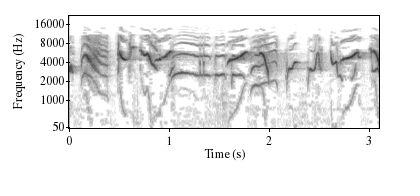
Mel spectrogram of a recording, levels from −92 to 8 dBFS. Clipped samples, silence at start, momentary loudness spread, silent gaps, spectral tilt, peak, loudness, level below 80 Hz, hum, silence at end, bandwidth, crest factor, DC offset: under 0.1%; 0 s; 10 LU; none; 7 dB/octave; -4 dBFS; -17 LUFS; -82 dBFS; none; 0 s; 15 kHz; 16 dB; under 0.1%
